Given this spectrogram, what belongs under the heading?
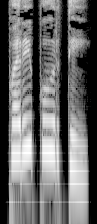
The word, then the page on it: ಪ್ರಪೂರಿತ: prapūrita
